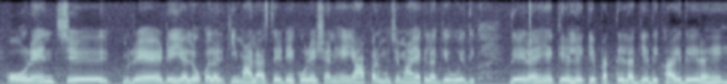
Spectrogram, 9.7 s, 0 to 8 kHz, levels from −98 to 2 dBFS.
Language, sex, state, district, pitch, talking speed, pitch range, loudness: Hindi, female, Chhattisgarh, Jashpur, 245 Hz, 165 wpm, 235-250 Hz, -15 LUFS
